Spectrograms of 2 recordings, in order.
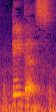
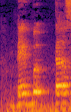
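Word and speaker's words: debtors: Second term, that is डेटर्स। Okay, डेटर्स, डेबटर्स नहीं बोलने का, डेटर्स, बी साइलेंट है।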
